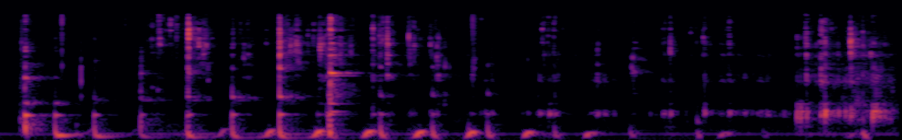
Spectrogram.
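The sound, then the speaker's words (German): Beer is slowly poured into a glass: a quick run of rhythmic, hollow glugs from the bottle, easing off before a soft fizzing hiss of foam at the end. No one speaks. “Ich möchte es in den Händen halten und wiegen und langsam einschenken, so wie jetzt.”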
